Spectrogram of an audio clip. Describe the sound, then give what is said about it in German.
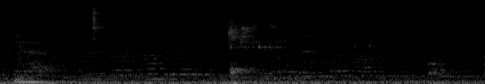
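A few small drops of water trickle into a tea bowl while tea is being prepared, soft, at irregular intervals against a quiet, low background hum. “Jetzt siehst du erst, wie viel Wasser noch brauchst. Und da siehst du jetzt, dass du wenig Wasser brauchst. Da brauchst du noch ein paar Tropfen.”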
